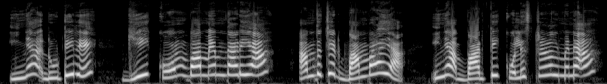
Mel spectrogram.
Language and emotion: Santali, angry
